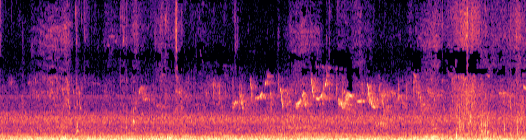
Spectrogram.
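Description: A small bird chirping, a quick run of high calls in the middle, over a steady low rumble.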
